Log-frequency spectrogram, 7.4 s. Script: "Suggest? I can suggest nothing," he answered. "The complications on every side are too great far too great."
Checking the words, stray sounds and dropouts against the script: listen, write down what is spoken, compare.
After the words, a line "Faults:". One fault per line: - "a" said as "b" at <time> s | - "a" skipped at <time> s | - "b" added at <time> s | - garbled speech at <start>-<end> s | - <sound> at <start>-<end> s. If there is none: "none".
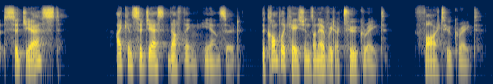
"Suggest? I can suggest nothing," he answered. "The complications on every are too great far too great."
Faults:
- "side" skipped at 5.0 s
